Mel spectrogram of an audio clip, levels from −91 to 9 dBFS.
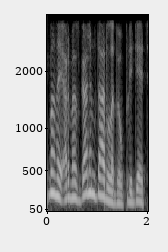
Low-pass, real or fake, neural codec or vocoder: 3.6 kHz; fake; codec, 16 kHz, about 1 kbps, DyCAST, with the encoder's durations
